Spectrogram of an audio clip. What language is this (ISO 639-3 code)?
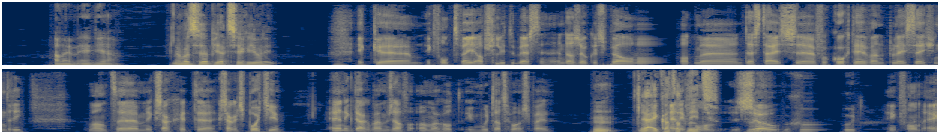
nld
